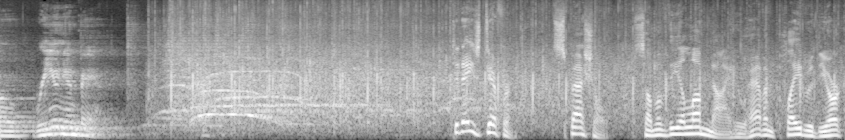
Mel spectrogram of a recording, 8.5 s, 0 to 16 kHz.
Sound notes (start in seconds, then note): 3.7 applauding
